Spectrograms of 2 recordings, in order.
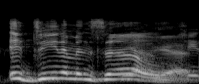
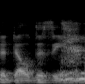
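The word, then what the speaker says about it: Idina Menzel: Adena Menzel. Oh, of course. Referencing the famous moment of John Travolta at the Oscars pronouncing it Adel Desine.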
